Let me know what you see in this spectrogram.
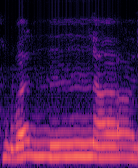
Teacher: یہ نون مشدد ہے، اس میں آپ نے ہمیشہ غنہ کرنا ہے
